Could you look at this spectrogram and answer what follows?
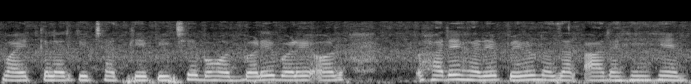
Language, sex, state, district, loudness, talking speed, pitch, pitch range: Hindi, female, Uttar Pradesh, Lucknow, -14 LUFS, 145 wpm, 195 Hz, 190-200 Hz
